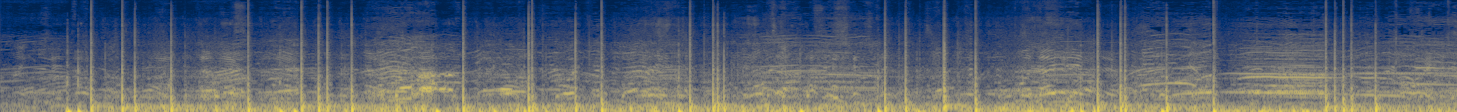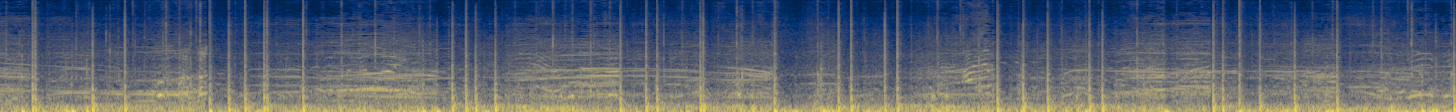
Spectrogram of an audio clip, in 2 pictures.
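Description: Fireworks display: aerial shells bursting in rapid, dense succession, each a sharp report with deep booming underneath.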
